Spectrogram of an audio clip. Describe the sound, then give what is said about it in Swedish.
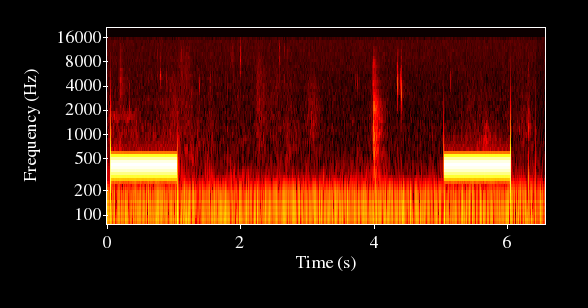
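Ringback tone of an outgoing telephone call: two steady, mid-pitched one-second tones separated by about four seconds of quiet line hiss, with no talking. “Skal vi slå på tråden? Ja. Ja, vi gjør det.”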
